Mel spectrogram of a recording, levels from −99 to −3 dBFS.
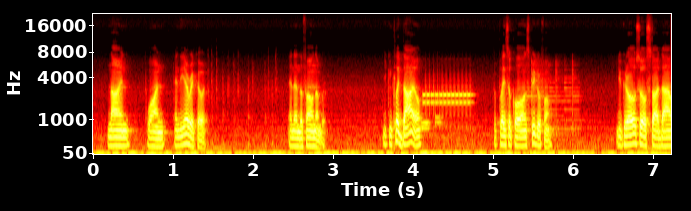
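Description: From start to finish the sound runs twice as fast and a full octave (12 semitones) higher than it should, giving a hurried, chipmunk-like quality. This is a wrong sample rate fault: the audio is being played back at double its recorded rate with no conversion, which fits a 24 kHz recording played at 48 kHz.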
